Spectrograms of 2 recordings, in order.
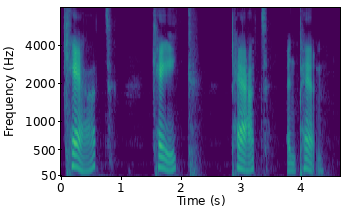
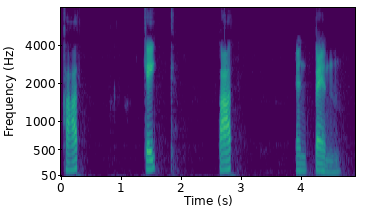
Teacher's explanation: in Binisaya, the K and P are not aspirated at all · Shown in: second take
